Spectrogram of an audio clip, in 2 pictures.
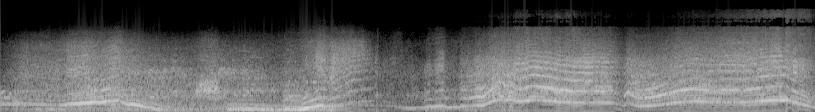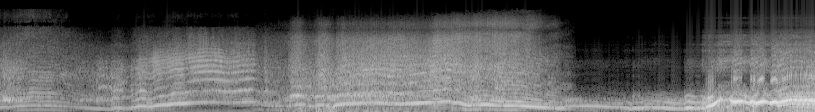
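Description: A small red racing buggy's high-revving engine in competition, its pitch climbing and dropping again and again as it accelerates, shifts and brakes for corners. The sound breaks off a couple of times between passes.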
